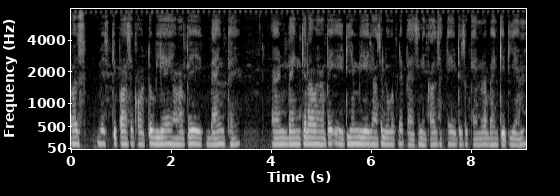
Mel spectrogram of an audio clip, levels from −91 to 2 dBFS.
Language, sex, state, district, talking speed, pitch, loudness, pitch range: Hindi, male, Jharkhand, Sahebganj, 235 wpm, 130 Hz, -28 LUFS, 125-140 Hz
